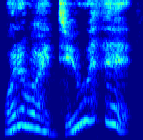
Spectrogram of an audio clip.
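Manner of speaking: Gus's bewildered outcry, lightly voiced; mild cry of dismay. A narrator's reading. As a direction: cry out the question with a swooping pitch. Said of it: "Gus cried".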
